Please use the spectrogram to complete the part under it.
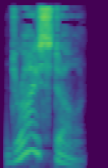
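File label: "drystone", British English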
